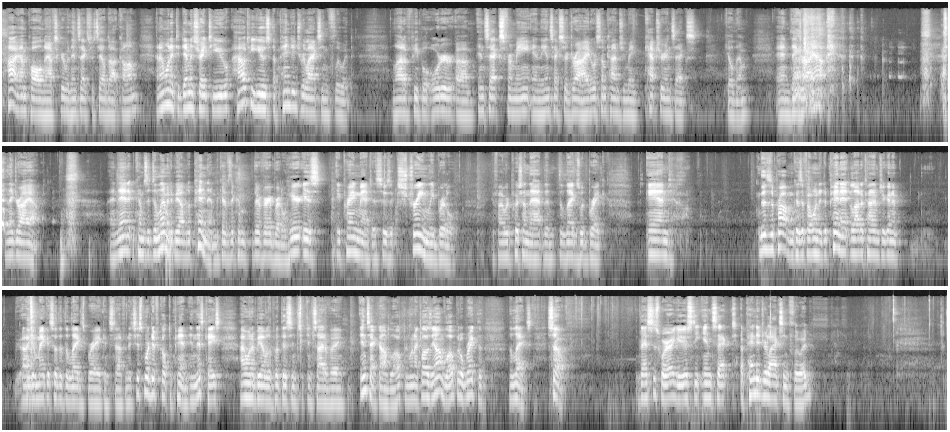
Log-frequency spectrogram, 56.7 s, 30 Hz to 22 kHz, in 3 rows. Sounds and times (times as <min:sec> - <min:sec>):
Speech: 0:00.0 - 0:07.0, 0:07.8 - 0:16.6, 0:18.9 - 0:19.8, 0:21.0 - 0:28.1, 0:28.7 - 0:31.0, 0:31.8 - 0:32.6, 0:34.0 - 0:37.0, 0:38.1 - 0:49.2, 0:50.6 - 0:54.1.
